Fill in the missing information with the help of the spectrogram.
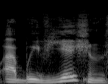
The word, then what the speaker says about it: abbreviations: En parlant de accent, accent tonique, qui j'en pour nous prononcer mot, n'a pas un mot abbreviations, qui signifie abréviation. Abbreviations, accent tonique là, tombé sous troisième syllabe là.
